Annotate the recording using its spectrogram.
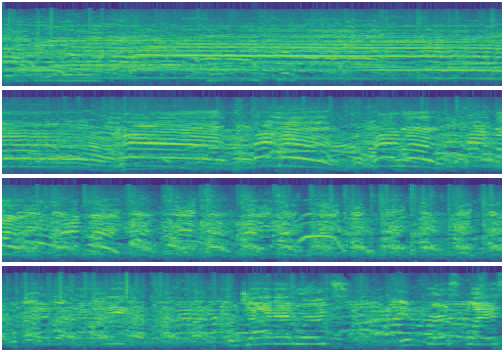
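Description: A crowd of political supporters cheering and shouting, many voices at once. For the first five or six seconds the voices are held in long, drawn-out shouts, then they break into a jumble of excited yells and chatter.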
